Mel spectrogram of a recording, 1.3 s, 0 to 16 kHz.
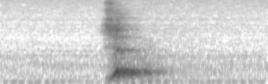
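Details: Sudden, unusually severe and rapid hiccups on waking in the morning, an episode lasting almost 20 minutes. Here, a single abrupt, short voiced hiccup against quiet room noise.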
